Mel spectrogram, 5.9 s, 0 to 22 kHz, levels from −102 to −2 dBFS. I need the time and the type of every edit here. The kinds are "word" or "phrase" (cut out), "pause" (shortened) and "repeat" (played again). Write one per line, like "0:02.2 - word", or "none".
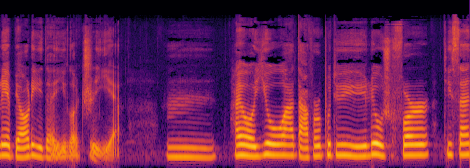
0:02.8 - pause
